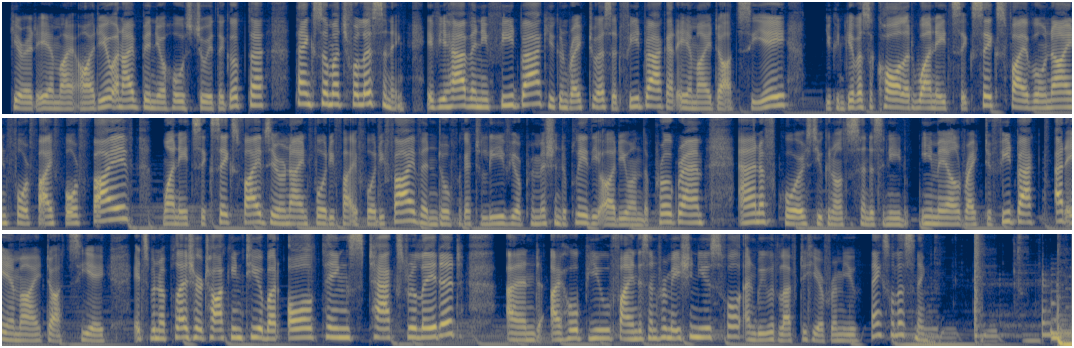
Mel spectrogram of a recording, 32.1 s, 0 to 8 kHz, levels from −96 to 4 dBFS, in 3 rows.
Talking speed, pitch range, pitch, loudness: 185 wpm, 170-235 Hz, 195 Hz, -27 LUFS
